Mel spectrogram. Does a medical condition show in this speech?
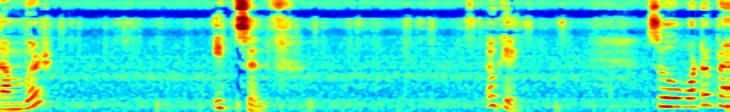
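No.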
